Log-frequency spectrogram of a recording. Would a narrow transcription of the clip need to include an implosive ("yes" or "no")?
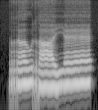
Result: no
